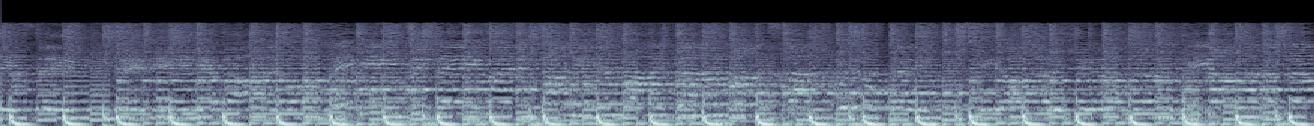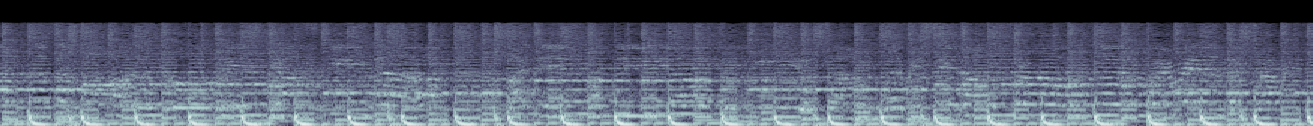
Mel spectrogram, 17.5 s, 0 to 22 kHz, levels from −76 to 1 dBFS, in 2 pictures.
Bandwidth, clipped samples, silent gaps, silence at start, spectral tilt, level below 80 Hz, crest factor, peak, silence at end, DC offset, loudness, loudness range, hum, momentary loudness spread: 11 kHz; under 0.1%; none; 0 s; -5.5 dB/octave; -16 dBFS; 12 dB; 0 dBFS; 0 s; under 0.1%; -13 LUFS; 0 LU; none; 1 LU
